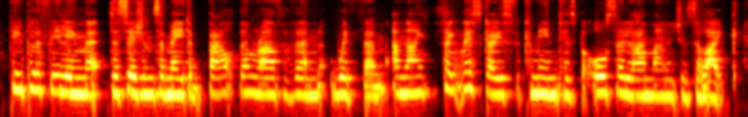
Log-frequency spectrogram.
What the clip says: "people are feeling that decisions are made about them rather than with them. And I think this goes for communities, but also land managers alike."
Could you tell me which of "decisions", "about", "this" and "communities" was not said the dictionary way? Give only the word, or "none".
none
